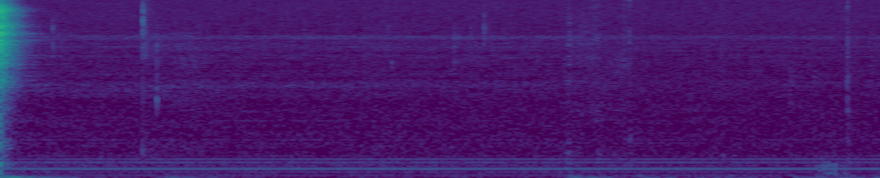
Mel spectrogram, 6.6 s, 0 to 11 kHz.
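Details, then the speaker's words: Fender Bassbreaker 15 tube amp after fitting a new tube set, mic close, all volume down: low steady hum persists, seeming to pulse with the flashing standby light; cause not found, should be quiet. "figure out what the deal is why that's still humming and making that much noise it should be pretty quiet"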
